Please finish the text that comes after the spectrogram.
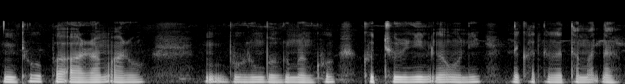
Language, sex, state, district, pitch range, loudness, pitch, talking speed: Garo, male, Meghalaya, South Garo Hills, 105-115 Hz, -19 LUFS, 110 Hz, 105 wpm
